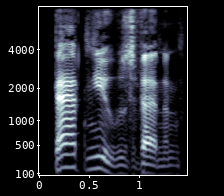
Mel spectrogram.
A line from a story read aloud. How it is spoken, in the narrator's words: she said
